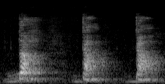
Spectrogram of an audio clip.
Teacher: elle se prononce en appuyant le bout de la langue sur le dessus des dents d'en haut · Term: la lettre D, La lettre D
